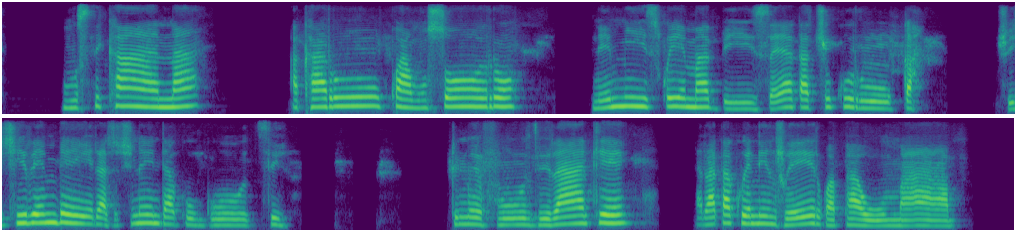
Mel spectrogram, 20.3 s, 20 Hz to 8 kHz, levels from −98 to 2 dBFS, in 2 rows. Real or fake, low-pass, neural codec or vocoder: fake; 7.2 kHz; codec, 16 kHz, 2 kbps, FunCodec, trained on Chinese and English, 25 frames a second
